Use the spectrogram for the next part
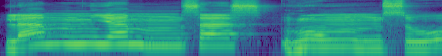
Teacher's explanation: Ada layar bertemu dengan hamzah panjang 5 ketukan, wajib karena bacaan wajib muttasil.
